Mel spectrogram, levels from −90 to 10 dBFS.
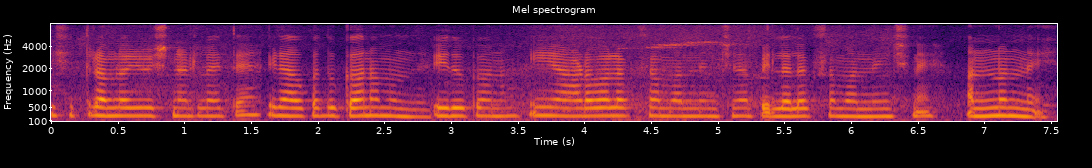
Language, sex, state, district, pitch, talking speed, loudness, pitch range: Telugu, female, Andhra Pradesh, Guntur, 235 Hz, 125 wpm, -17 LUFS, 230-245 Hz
